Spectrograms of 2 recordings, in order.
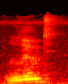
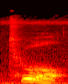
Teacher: at the beginning of a word, you get what's sometimes called a clear or a light l sound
